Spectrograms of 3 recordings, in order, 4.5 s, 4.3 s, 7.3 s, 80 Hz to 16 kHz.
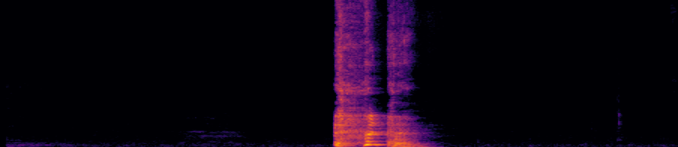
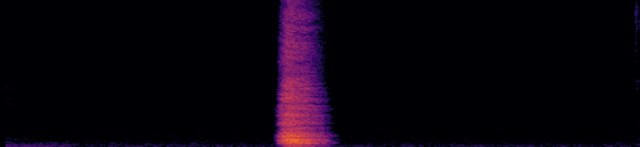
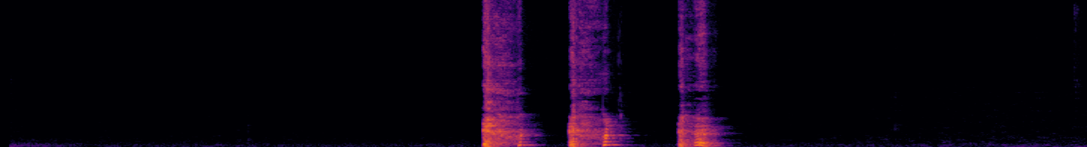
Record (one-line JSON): {"cough_length": "4.5 s", "cough_amplitude": 28265, "cough_signal_mean_std_ratio": 0.21, "exhalation_length": "4.3 s", "exhalation_amplitude": 10387, "exhalation_signal_mean_std_ratio": 0.19, "three_cough_length": "7.3 s", "three_cough_amplitude": 16055, "three_cough_signal_mean_std_ratio": 0.23, "survey_phase": "beta (2021-08-13 to 2022-03-07)", "age": "18-44", "gender": "Male", "wearing_mask": "No", "symptom_cough_any": true, "symptom_new_continuous_cough": true, "symptom_runny_or_blocked_nose": true, "symptom_shortness_of_breath": true, "symptom_sore_throat": true, "symptom_fatigue": true, "symptom_headache": true, "symptom_onset": "2 days", "smoker_status": "Ex-smoker", "respiratory_condition_asthma": false, "respiratory_condition_other": false, "recruitment_source": "Test and Trace", "submission_delay": "1 day", "covid_test_result": "Positive", "covid_test_method": "RT-qPCR", "covid_ct_value": 16.7, "covid_ct_gene": "ORF1ab gene", "covid_ct_mean": 16.8, "covid_viral_load": "3100000 copies/ml", "covid_viral_load_category": "High viral load (>1M copies/ml)"}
